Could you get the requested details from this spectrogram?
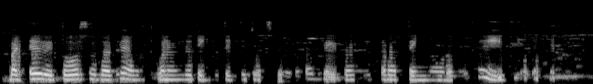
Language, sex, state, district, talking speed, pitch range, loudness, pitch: Kannada, female, Karnataka, Shimoga, 100 wpm, 215-280 Hz, -19 LUFS, 225 Hz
